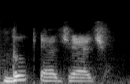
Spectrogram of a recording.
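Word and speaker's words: Buttigieg: Had to look up how to pronounce it, boot edge. Now that's how his husband says you're supposed to pronounce his name, so I guess he knows.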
